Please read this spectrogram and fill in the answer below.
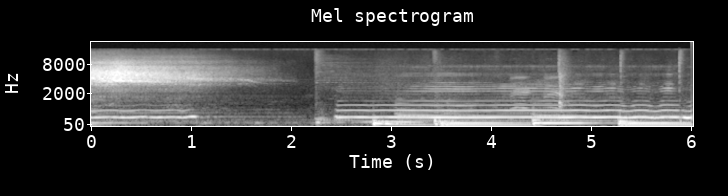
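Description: Live jazz: a wind instrument plays long held notes with a slow vibrato over upright bass. The music dies down about a second in, then the horn and bass come back in with a new phrase a little after two seconds.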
